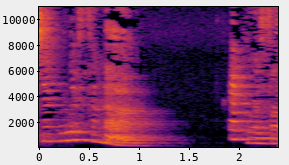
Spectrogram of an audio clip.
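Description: A woman's voice in an exaggerated storytelling character voice, one long vocal sweep falling from high to low pitch that ends about a second and a half in; the voice starts again near the end.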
